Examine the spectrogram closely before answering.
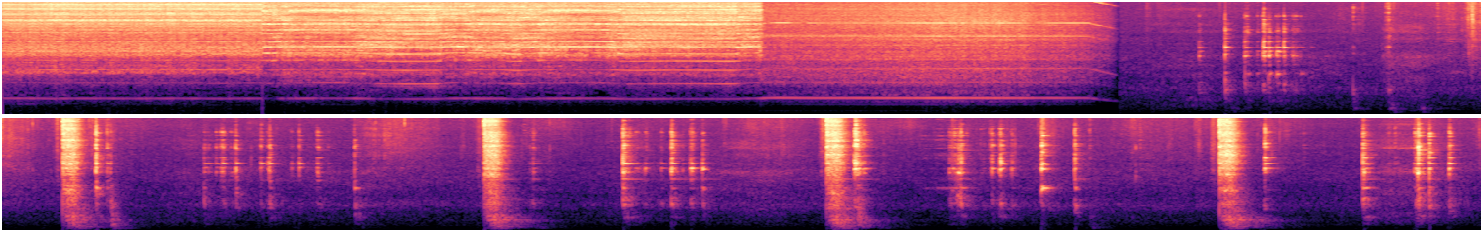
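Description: High-speed rotary tool with an abrasive grinding stone running steadily as it grinds rust off the steel inside an old coal iron, its whine stepping slightly higher about halfway through before it stops. Then a hand-held metal pick scratches rust from around the coil spring, with small scrapes and four louder sharp scrapes a few seconds apart.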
